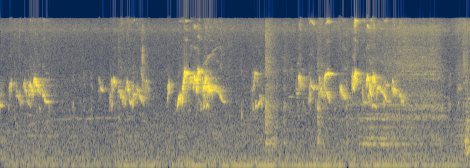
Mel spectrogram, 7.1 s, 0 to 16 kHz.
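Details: Red-whiskered bulbul used as a decoy in bird trapping, recorded on 11 November 2018 in Vietnam; short bursts of bright, warbled chirpy phrases at intervals, with faint knocks and room noise between them.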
